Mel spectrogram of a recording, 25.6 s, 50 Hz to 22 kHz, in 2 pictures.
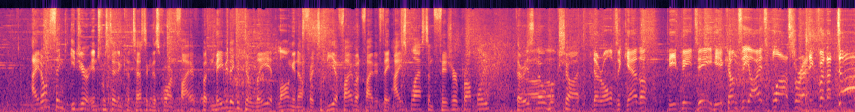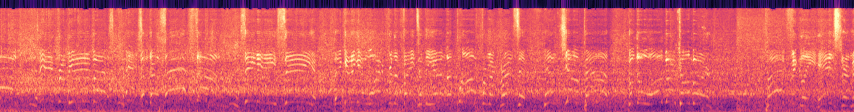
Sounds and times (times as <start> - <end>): Speech: 0.5 - 23.5, 24.3 - 25.6.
